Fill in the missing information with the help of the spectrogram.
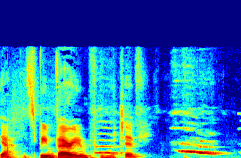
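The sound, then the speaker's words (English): A man speaks briefly, then after a short pause a dog in the background lets out a single high, drawn-out whining yelp that slides downward in pitch. “and that's my dog in the background.”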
